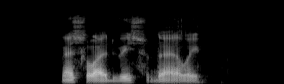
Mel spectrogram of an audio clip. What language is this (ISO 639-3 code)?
lav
